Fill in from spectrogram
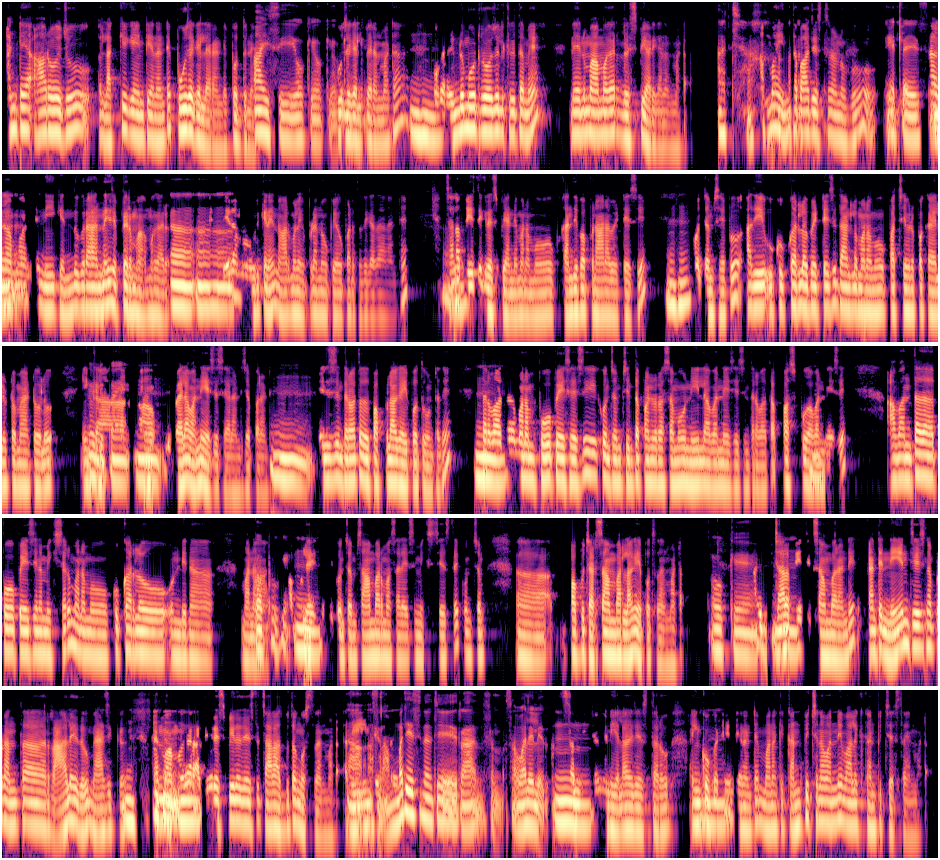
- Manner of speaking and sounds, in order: in English: "లక్కీగా"; in English: "ఐ సీ"; in English: "రెసిపీ"; laugh; in English: "నార్మల్‌గా"; in English: "బేసిక్ రెసిపీ"; in English: "మిక్సెచర్"; other background noise; in English: "మసాలా"; in English: "మిక్స్"; in English: "బేసిక్"; giggle; in English: "రెసిపీ‌లో"
- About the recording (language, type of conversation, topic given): Telugu, podcast, నీ వంటకంతో ఎవరికైనా ప్రేమను చూపించిన అనుభవాన్ని చెప్పగలవా?
- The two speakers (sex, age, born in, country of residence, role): male, 20-24, India, India, guest; male, 40-44, India, India, host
